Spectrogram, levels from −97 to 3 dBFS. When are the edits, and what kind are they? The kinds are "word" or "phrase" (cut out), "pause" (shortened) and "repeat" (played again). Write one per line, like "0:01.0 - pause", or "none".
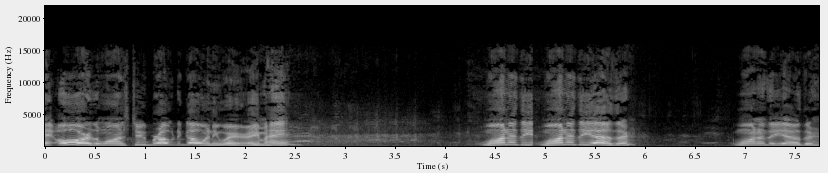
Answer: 0:04.9 - repeat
